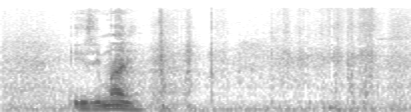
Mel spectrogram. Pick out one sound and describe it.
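A cardboard box lid scrapes as it lifts open.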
